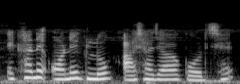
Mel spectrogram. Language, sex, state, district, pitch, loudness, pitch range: Bengali, female, West Bengal, Cooch Behar, 235 Hz, -13 LUFS, 205-265 Hz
